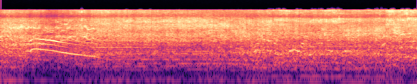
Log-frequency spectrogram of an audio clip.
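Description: Short-track stock cars' engines running in a single-file pack at caution pace, a steady, dense rumble. A voice with falling pitch comes in about half a second in and fades by a second and a half.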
